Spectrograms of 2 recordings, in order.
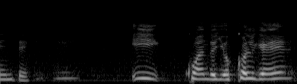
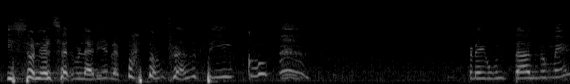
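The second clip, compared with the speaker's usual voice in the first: crying; 3 semitones higher than usual. Real, not acted. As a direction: voice cracking with tears. Crying while telling.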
